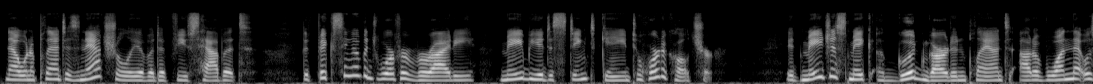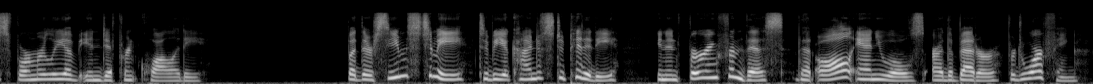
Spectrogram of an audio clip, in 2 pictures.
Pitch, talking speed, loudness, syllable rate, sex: 225 Hz, 170 wpm, -19 LUFS, 5.3 syllables/s, female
